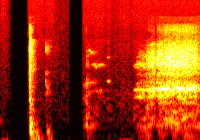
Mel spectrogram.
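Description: Near silence, with a faint click about a third of a second in and a woman's soft in-breath in the last half second.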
